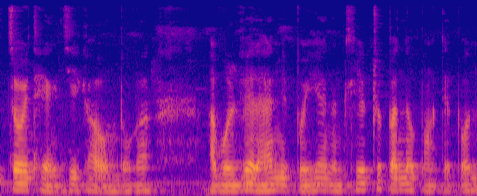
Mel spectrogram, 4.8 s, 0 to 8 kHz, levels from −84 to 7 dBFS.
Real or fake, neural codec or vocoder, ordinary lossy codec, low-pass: real; none; none; 7.2 kHz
